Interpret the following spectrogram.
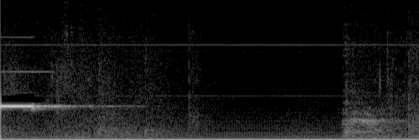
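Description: A single short, high electronic beep from the podium's countdown timer as it is reset for the next speaker, fading out within about half a second.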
